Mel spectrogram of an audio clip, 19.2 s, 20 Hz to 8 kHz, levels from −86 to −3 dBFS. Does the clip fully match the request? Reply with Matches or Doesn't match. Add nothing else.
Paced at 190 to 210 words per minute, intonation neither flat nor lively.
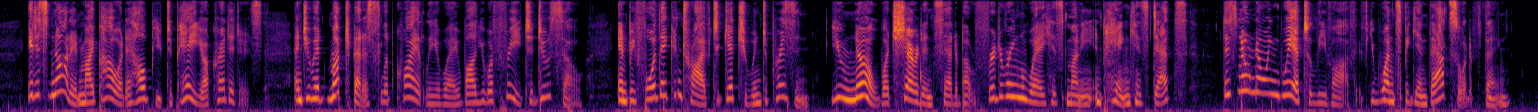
Doesn't match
